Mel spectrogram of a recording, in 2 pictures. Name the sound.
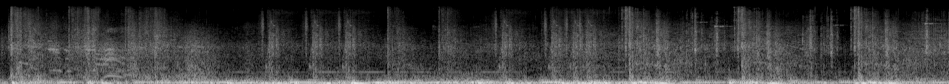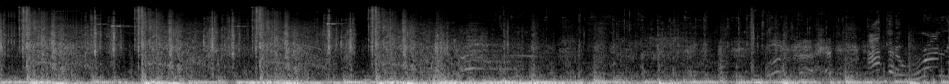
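gunfire in the video game Red Dead Redemption 2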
